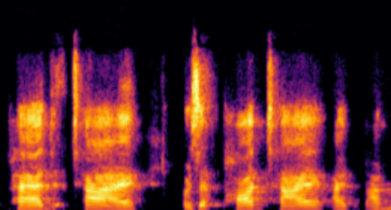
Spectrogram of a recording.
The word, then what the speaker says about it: pad thai: a peanut beef pad thai, or is it pod thai? I'm not sure how to pronounce that correctly. Pad thai.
